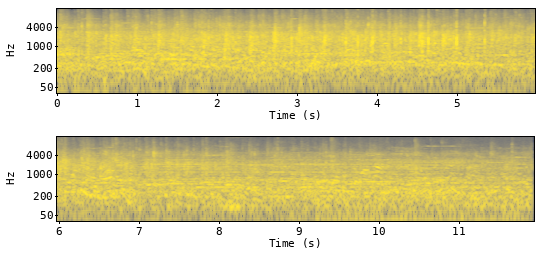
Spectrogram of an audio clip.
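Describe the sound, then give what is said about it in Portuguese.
A crowd applauds a young folk group with concertinas from Forte da Casa, Lisboa. The clapping is dense and steady, holding at an even, fairly loud level for the whole stretch, with voices murmuring underneath. “Olha, uma salva de palmas para Lisboa.”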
